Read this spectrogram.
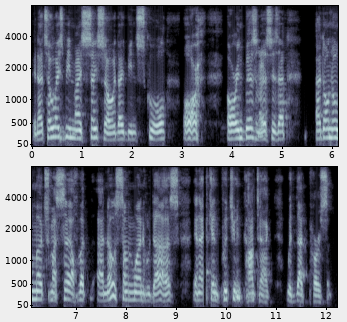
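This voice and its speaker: A man's voice: a little high, fairly even intonation, normal speed, low-quality recording. A man speaking informally as a guest presenter on a panel. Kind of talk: informal closing remarks of a presentation.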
